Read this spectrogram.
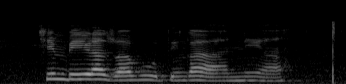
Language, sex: Venda, female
